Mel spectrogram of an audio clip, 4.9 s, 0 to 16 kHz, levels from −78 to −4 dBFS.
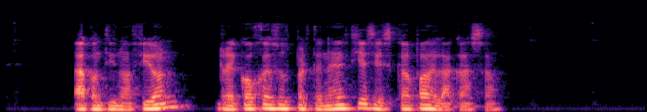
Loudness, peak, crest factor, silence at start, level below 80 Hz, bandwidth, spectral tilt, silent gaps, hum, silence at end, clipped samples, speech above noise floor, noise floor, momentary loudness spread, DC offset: -19 LUFS; 0 dBFS; 18 dB; 0.55 s; -46 dBFS; 7.2 kHz; -8 dB/octave; none; none; 1.1 s; under 0.1%; 49 dB; -66 dBFS; 12 LU; under 0.1%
